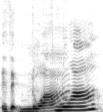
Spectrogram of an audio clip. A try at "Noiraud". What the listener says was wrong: Noiraud. Like the word noir, but just add an O.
